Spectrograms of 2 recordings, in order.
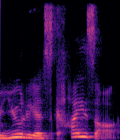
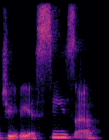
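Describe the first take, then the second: First: Julius begins with a Y sound. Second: Julius begins with a J sound. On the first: This is the classical restored Latin pronunciation. "the I consonant, later the letter J, sounded like a Y" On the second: This is the church Latin pronunciation. "instead of Julius Caesar"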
